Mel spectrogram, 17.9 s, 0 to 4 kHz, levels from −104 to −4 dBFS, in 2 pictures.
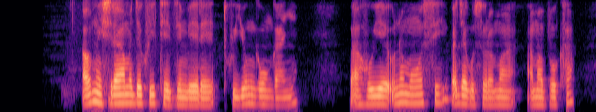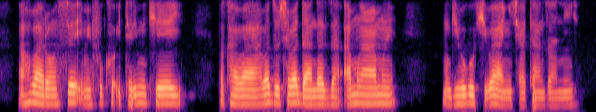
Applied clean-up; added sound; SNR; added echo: none; none; none; none.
